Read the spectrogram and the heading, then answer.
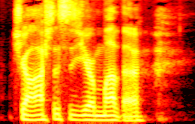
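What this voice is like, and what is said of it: Put-on New York accent. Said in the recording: “That's my New York real, accent.”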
